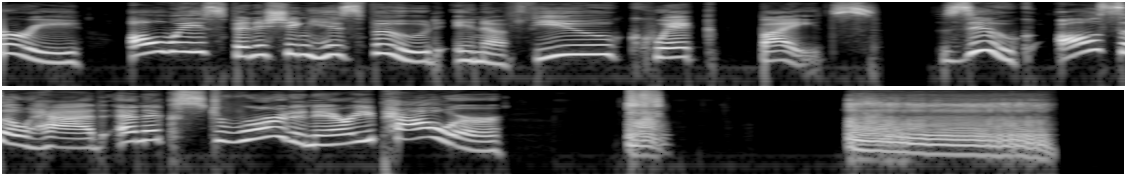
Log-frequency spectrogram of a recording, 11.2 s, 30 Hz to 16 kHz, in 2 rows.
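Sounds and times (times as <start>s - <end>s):
speech: 0.1s - 8.2s, 8.8s - 9.0s
farts: 8.7s - 9.0s, 9.8s - 10.9s.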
